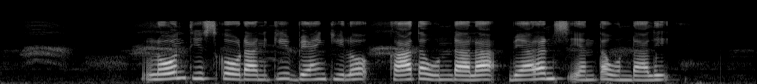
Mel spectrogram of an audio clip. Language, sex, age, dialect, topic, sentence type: Telugu, female, 25-30, Central/Coastal, banking, question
